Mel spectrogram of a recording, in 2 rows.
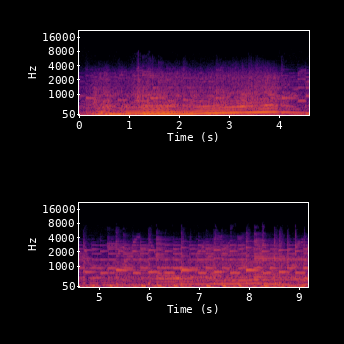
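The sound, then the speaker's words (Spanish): A car engine revs hard during a chase scene in a 1988 action film, its loud whine climbing and dipping in pitch, then settling into a sustained roar with rapid ticking and rattling. “Fatty, sigue ese coche!”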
